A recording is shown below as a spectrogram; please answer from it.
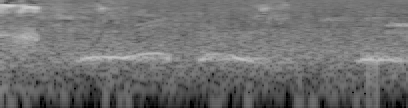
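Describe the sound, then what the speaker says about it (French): Gentle birdsong ambience in a mobile cycling video game, a few soft, tonal calls repeating at an even, unhurried pace over a quiet background. "écoutez ces jolis chants d'oiseaux qui viennent chatouiller vos tympans d'une remarquable douceur"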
